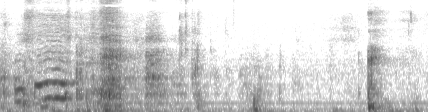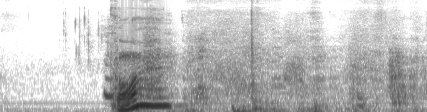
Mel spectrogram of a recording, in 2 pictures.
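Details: Female Boxer Pyper digs for her ball wedged between couch and table in a small room; soft snuffles, then one sharp rising whine near the end, with a person cheering her on and praising her success.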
